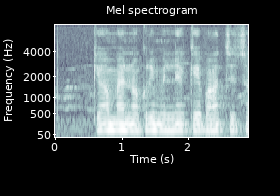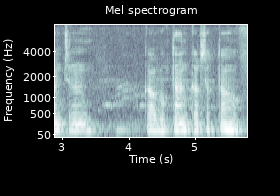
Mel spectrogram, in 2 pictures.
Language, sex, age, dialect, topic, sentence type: Hindi, male, 18-24, Marwari Dhudhari, banking, question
